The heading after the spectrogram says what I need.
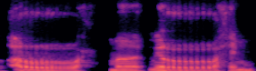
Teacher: terlalu banyak tikrarnya, atau tikrar itu artinya berulang-ulang ra-nya. Sehingga supaya jangan kita bacanya pakai kayak gitu tuh, Ar-Rahmanir Rahim, bukan kayak gitu.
